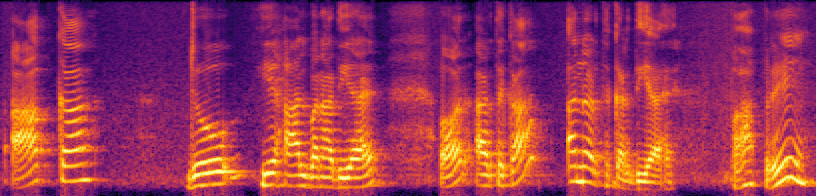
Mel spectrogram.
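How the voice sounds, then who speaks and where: A woman teaching a Hindi grammar lesson, reading example sentences slowly and with emphasis. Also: lowish voice, a little mellow. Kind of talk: explanatory classroom lesson.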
